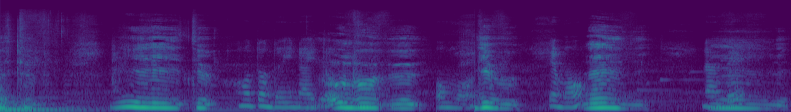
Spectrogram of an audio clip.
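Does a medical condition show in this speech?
Yes: cerebral palsy; severe; severe disability.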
